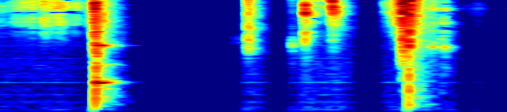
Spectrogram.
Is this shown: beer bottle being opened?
yes

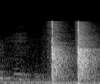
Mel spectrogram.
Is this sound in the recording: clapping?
yes

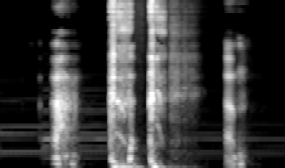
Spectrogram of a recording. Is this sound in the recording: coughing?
yes

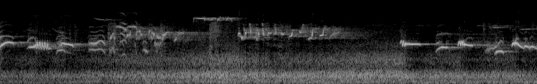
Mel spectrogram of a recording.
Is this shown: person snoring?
no

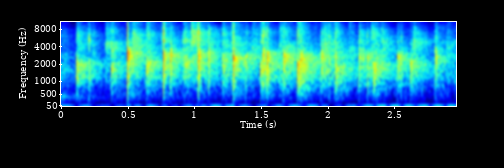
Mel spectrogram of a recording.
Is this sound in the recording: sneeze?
no

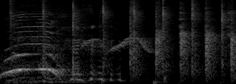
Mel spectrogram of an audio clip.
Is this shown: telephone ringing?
no

